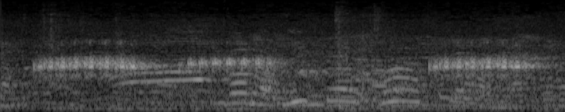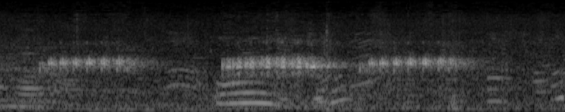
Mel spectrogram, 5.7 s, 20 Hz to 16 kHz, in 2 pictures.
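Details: Chimpanzee named Pink Daiya, aged 13, at Noichi Zoo, Japan, March 2023: shrill sustained screams come in paired bursts roughly every second, with swooping lower whimpers between them.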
